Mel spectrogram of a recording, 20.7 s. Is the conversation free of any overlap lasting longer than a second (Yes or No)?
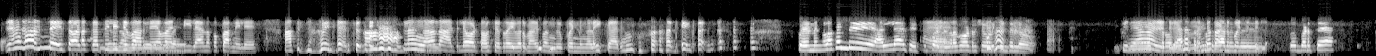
No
